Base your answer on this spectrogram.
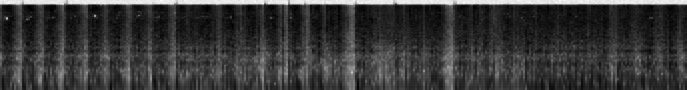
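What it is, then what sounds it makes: Plastic bubble wrap being scratched. Long acrylic nails scratch fast across a large, held-up sheet of clear plastic bubble wrap with air-filled bubbles, and the sheet is also scrunched. The result is a rapid series of dry, crackly scraping bursts over a broad hiss, which then runs into a steadier, continuous crinkling rustle.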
